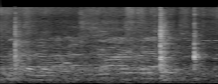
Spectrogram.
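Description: Steel serving plates and a ladle knocking against a large metal cooking pot as rice is dished out: three sharp clanks, the loudest about one and a half seconds in, over steady voices.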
